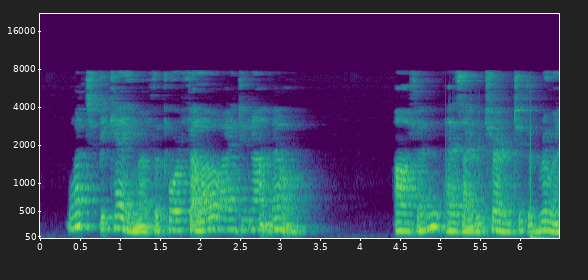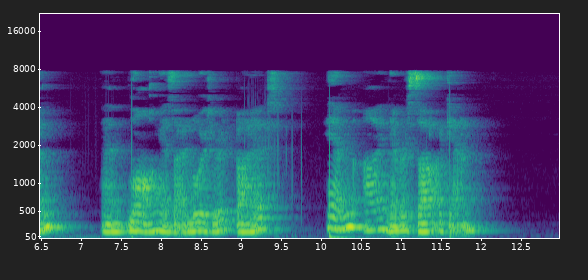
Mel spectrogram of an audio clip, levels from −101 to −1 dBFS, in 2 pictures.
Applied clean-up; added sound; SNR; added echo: none; Crackle; 19 dB; reverberation time 0.7 s.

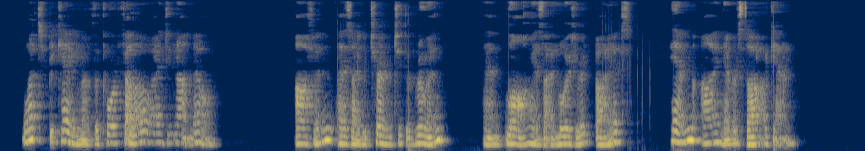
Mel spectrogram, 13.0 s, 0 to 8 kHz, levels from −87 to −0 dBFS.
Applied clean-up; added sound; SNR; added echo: neural mask model DeepFilterNet 3.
